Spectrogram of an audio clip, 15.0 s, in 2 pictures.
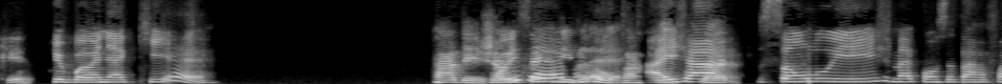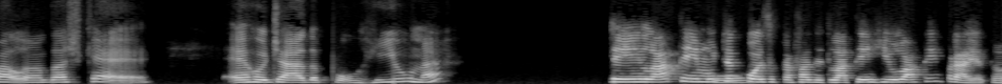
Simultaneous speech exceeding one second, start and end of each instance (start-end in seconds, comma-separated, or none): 3.7-5.5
